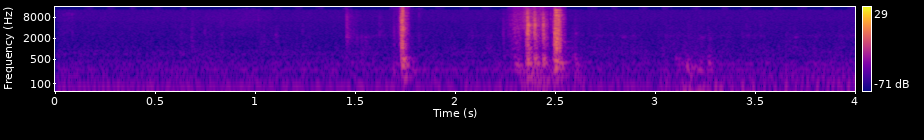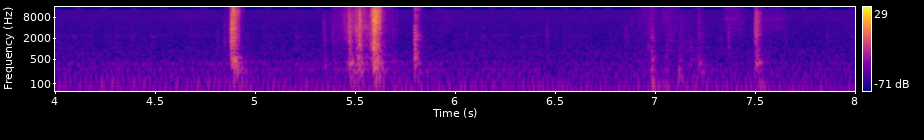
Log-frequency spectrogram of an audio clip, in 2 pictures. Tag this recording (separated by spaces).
driving-car park-drive shifting-car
